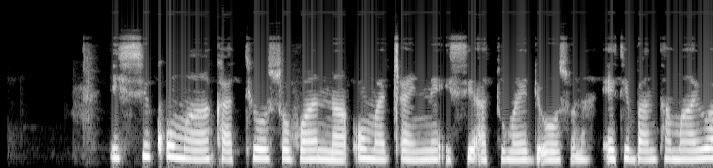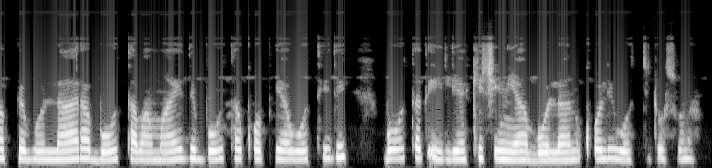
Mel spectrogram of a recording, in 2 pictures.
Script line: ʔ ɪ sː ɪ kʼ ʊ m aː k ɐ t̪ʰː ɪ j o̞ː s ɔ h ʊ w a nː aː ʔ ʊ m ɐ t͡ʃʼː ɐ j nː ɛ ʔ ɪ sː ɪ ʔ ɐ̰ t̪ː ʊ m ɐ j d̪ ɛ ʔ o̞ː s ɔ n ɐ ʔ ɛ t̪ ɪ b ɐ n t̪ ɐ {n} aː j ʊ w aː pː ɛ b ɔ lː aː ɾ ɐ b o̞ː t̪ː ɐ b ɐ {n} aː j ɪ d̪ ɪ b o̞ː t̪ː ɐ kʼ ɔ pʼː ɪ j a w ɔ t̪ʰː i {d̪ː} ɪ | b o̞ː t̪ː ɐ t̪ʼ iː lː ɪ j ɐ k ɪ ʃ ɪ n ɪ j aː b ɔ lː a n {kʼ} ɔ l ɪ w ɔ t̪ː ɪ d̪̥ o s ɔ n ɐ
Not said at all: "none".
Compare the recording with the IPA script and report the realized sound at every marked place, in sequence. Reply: m, m, d̪, kʼ

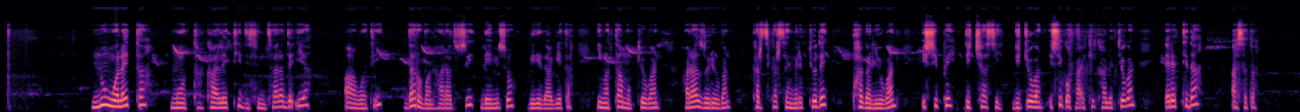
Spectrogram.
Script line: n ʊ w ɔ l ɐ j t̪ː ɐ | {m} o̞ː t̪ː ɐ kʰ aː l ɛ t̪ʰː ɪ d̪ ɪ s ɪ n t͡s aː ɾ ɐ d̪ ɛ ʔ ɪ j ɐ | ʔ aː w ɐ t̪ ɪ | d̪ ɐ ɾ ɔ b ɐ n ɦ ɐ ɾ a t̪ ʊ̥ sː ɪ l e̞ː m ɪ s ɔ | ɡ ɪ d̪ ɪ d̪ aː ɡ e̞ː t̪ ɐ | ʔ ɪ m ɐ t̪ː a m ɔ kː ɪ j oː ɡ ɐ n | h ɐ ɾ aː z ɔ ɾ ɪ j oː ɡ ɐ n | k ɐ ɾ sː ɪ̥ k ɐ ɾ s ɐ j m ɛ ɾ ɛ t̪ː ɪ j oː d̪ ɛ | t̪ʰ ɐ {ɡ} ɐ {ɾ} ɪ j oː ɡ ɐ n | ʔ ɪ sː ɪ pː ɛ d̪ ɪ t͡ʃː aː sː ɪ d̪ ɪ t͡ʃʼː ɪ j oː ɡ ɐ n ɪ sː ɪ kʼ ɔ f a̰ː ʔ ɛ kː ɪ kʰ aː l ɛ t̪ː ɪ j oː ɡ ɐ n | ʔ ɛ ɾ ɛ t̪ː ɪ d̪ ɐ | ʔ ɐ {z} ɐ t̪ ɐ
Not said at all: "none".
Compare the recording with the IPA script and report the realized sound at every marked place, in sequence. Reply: m, ɡ, l, s

